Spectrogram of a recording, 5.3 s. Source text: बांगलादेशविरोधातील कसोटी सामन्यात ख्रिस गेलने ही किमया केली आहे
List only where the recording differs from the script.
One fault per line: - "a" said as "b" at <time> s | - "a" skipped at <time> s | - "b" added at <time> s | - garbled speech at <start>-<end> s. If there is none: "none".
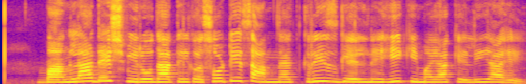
none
